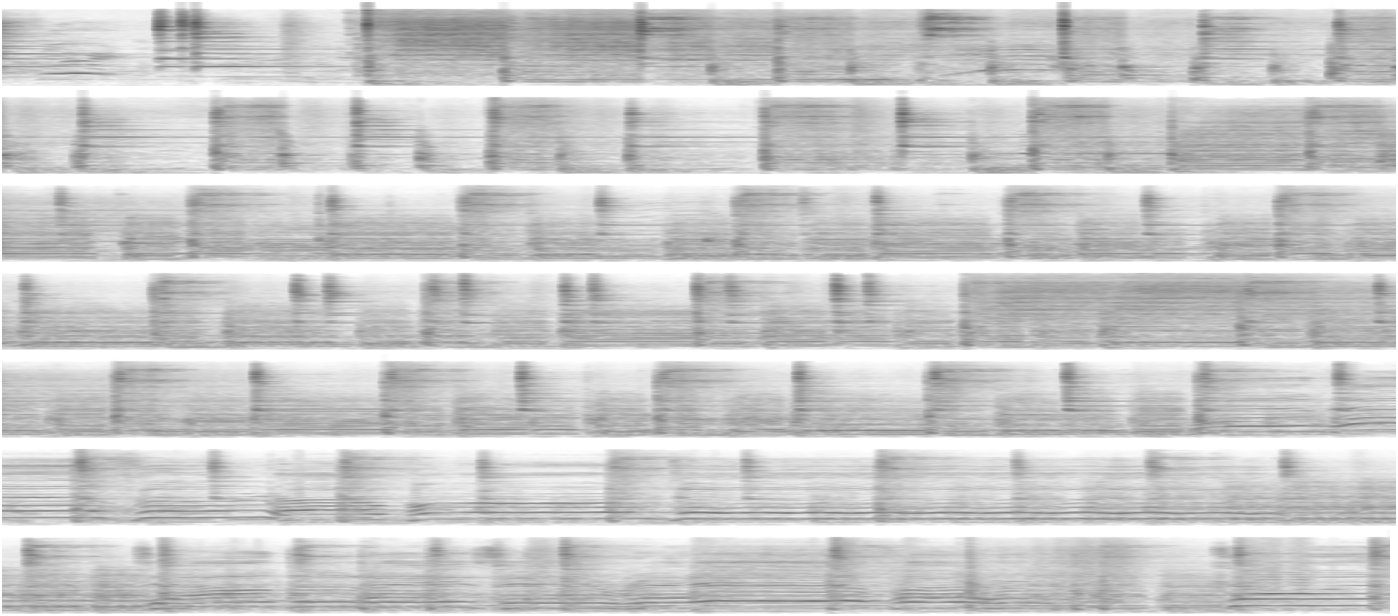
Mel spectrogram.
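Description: Live rock band playing a song's instrumental intro: a drum kit kicks in about a second in with a steady beat, under electric guitar.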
